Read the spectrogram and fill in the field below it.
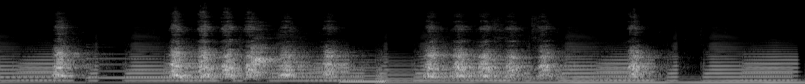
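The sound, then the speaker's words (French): A neighbour's dog barks repeatedly on a March morning in quick flurries, one early yap, then two rapid bursts of barking, over a steady, sustained tonal drone that continues throughout. “Ce matin de mars, je restais au lit à et sévère malgré les aboiements.”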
